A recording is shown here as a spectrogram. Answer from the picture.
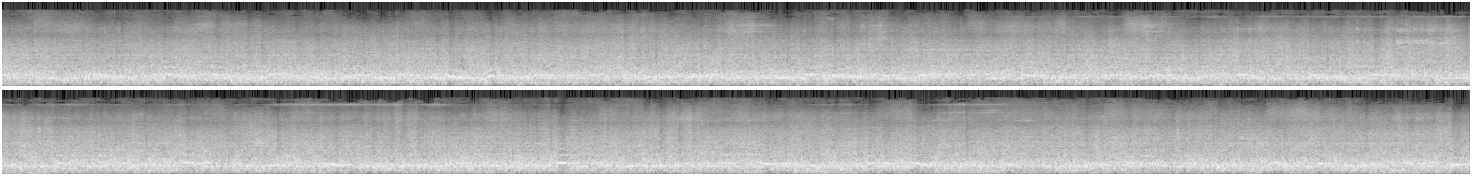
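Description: Covered hopper cars of a long freight grain train rolling past: a steady, loud rumble and clatter of steel wheels on rail. A faint high-pitched squeal comes through a few times midway.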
